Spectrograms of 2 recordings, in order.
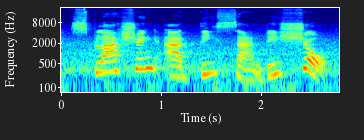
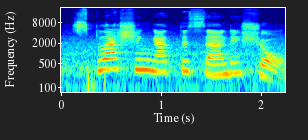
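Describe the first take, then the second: First: "Splashing at the sandy shore" in slow, even beats; syllable by syllable. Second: Said in the usual way. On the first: Shown as a demonstration. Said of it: "That's seven". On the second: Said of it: "how do we count the syllables".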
